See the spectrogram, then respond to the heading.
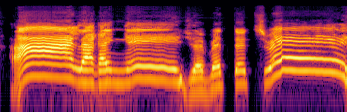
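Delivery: very high, very drawn-out, slow diabolical villain voice. Describing typical villains of the seventies, the speaker voices one: diabolical seventies villain voice. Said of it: "le diabolique des années soixante-dix".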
